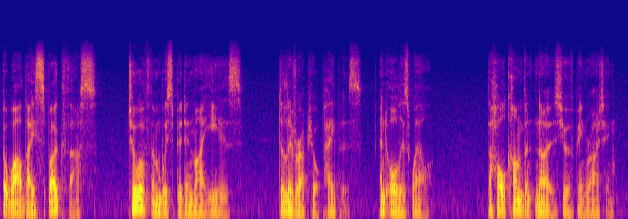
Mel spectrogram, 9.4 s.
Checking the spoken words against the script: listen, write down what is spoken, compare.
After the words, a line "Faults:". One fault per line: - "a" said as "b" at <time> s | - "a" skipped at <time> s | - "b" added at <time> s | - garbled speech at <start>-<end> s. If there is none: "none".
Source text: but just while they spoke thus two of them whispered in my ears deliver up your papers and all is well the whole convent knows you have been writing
but while they spoke thus two of them whispered in my ears deliver up your papers and all is well the whole convent knows you have been writing
Faults:
- "just" skipped at 0.1 s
